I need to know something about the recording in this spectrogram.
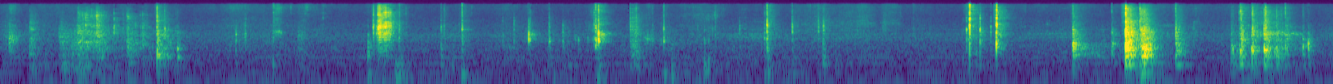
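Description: Light clicks, taps and brief rustles of cardmaking tools handled on a tabletop: a stamping positioner and an anti-static powder pouch being dabbed over cardstock. The loudest rustles come near the end.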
